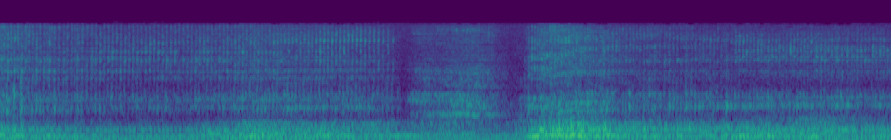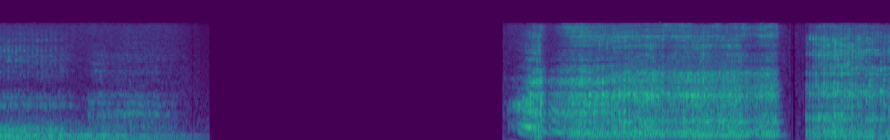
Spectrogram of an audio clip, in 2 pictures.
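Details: Tiger roaring steadily for several seconds in a low, throaty rumble, then a sudden gap of silence before more harsh roaring bursts resume.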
